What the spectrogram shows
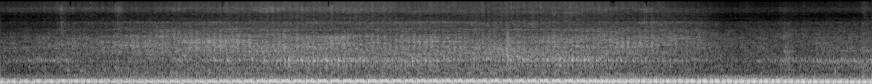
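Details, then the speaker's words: Freshly swapped Ecotec engine, retry after rearranging plug wires: lumpy uneven beat with a regular stumble throughout; still misfiring, cylinders 2 and 4 not firing (cold exhaust manifold). "I'm still down a couple cylinders by the sounds of it. Alright, cool. So, So we definitely got a misfire."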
